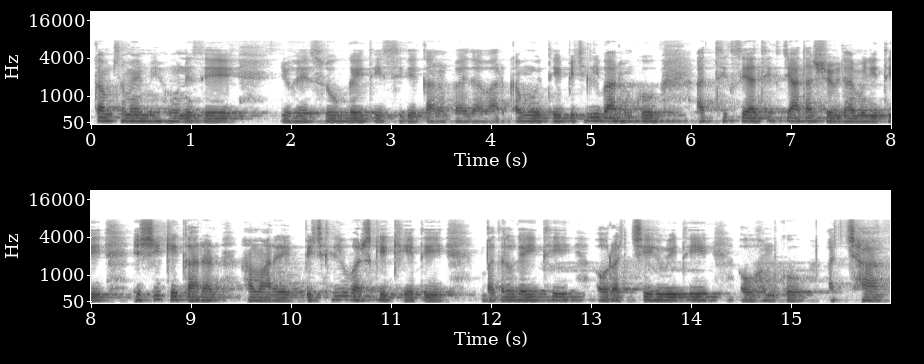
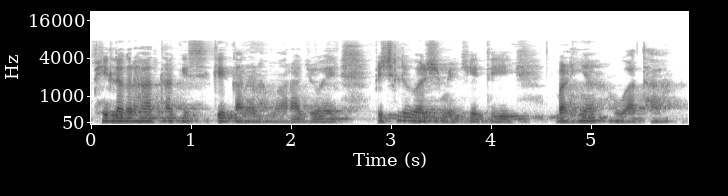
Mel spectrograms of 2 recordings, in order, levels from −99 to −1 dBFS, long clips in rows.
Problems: none marked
